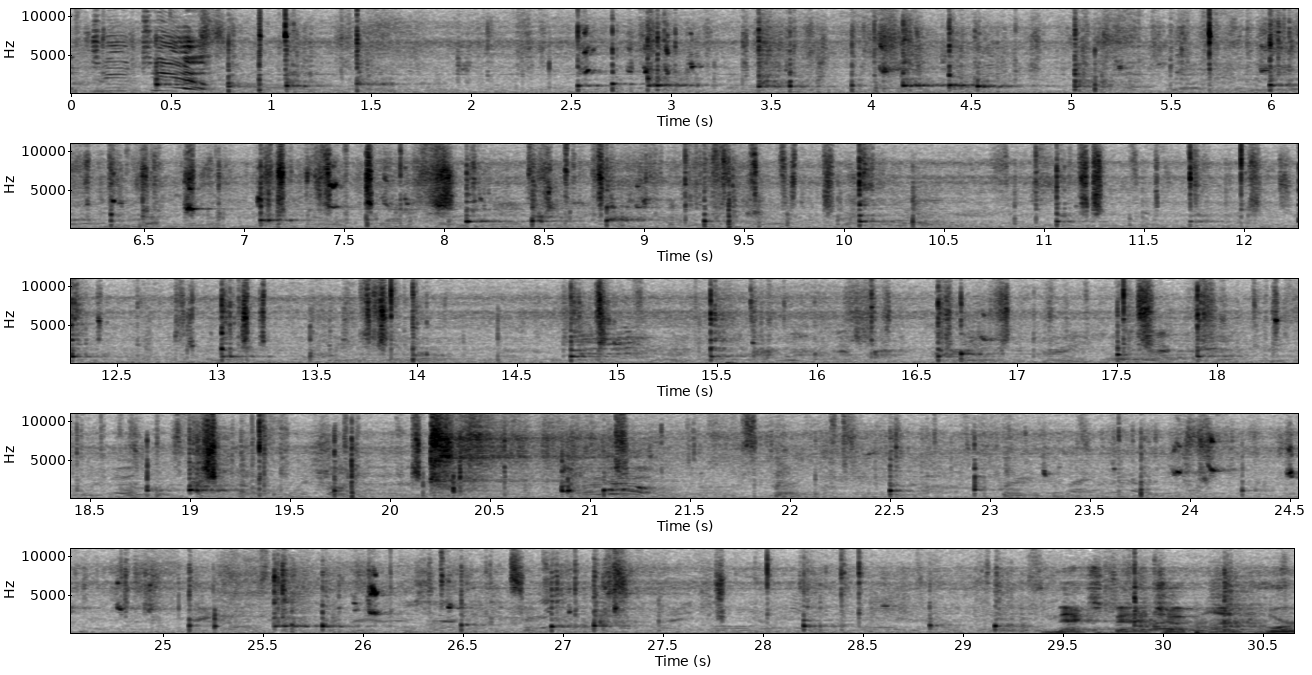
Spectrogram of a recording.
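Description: Pickleballs struck by paddles on this and nearby courts: many sharp pops at irregular intervals, over background chatter and a steady low hum.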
